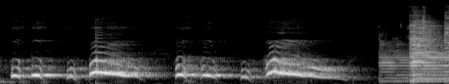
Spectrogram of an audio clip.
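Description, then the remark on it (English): An owl hoots loudly in two rhythmic phrases, each a few short hoots ending in a long, drawn-out descending hoot, followed by a brief harsh, buzzy call at the end. “And you have an opportunity to interact uh-huh. with an owl.”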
